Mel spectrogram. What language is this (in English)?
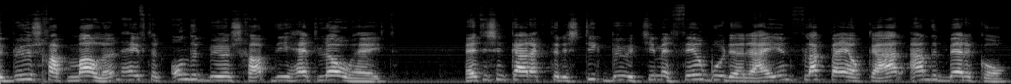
Dutch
